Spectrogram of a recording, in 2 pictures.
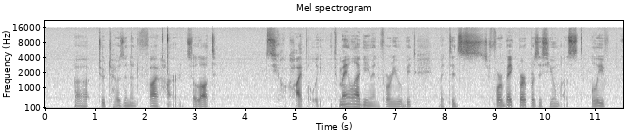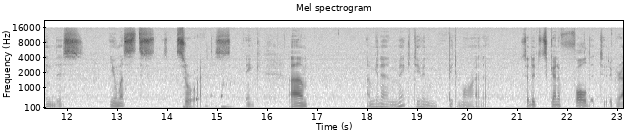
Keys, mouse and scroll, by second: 2.0 KP_0, 7.9-8.7 middle drag, 17.2-18.5 middle drag.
